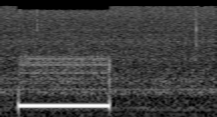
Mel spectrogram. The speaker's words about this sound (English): You can speak after the beep, and we will listen to your feedback.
